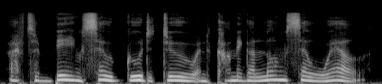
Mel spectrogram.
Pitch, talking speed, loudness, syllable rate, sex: 175 Hz, 155 wpm, -20 LUFS, 3.8 syllables/s, male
